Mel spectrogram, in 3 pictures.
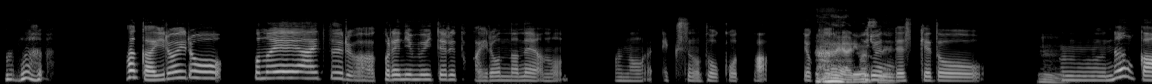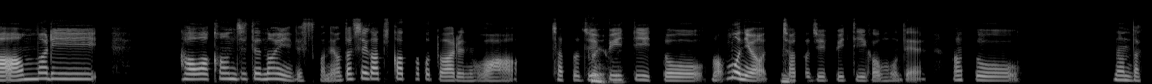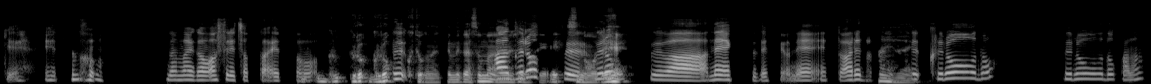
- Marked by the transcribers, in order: laughing while speaking: "えっと"
- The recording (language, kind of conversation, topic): Japanese, podcast, 普段、どのような場面でAIツールを使っていますか？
